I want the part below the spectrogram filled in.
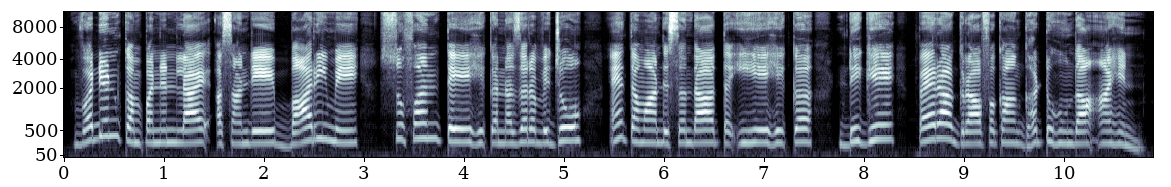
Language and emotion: Sindhi, neutral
